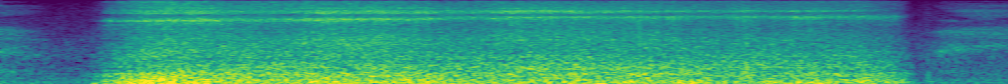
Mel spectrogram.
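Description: A loud, steady roar of howling hurricane wind rushes in suddenly, holds for about four seconds with a thin high whine on top, then cuts off. No one speaks.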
